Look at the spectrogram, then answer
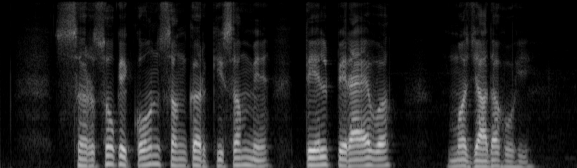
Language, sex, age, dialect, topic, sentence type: Chhattisgarhi, male, 31-35, Northern/Bhandar, agriculture, question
